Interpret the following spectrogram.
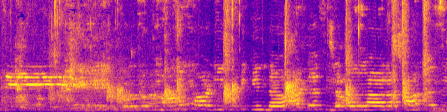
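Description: Singing mixed with voices: sung notes held for a moment at a time, over sharp percussive taps.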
